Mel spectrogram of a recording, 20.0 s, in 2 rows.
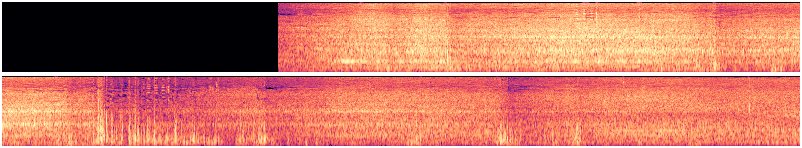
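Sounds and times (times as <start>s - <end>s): passenger train rumbling: 3.5s - 19.9s
wind buffeting microphone: 4.4s - 19.9s.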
